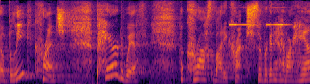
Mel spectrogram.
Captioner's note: timer beeps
